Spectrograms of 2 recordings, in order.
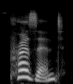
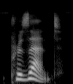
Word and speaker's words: present: Present. Verb. Present.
